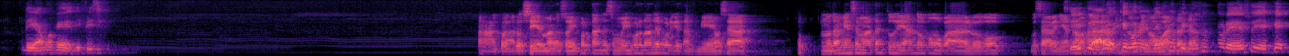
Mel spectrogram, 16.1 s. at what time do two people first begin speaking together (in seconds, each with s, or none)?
13.4 s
